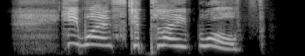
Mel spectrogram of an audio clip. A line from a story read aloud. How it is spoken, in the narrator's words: cried, suddenly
